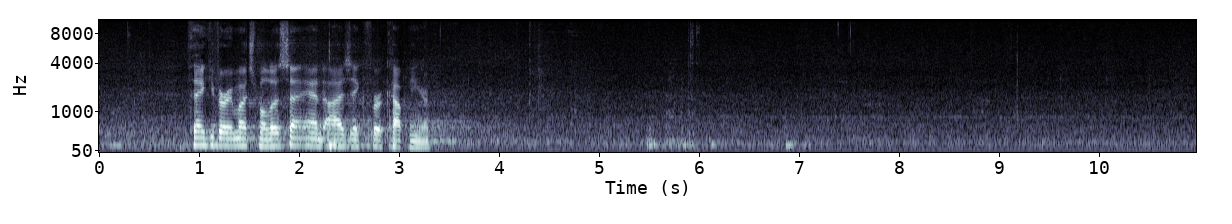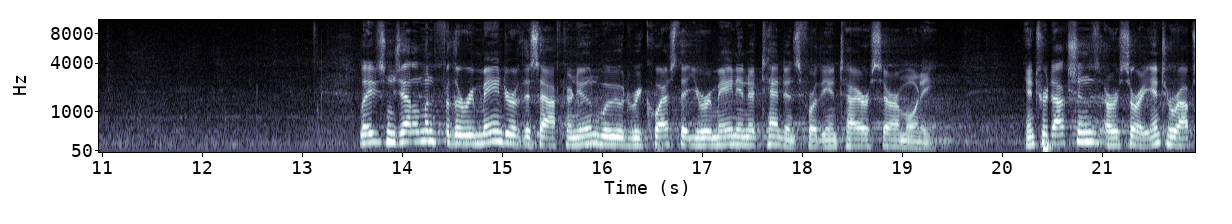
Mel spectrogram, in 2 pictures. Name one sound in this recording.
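A middle-aged man speaks calmly into a microphone over loudspeakers in a large echoing hall.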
